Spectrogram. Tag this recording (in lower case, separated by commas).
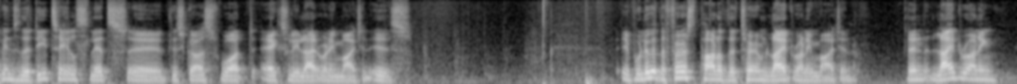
speech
